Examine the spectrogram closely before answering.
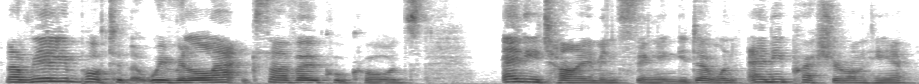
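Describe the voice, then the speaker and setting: A woman, teaching a vocal warm-up to camera from a small room at home, friendly and demonstrative. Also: mid-range voice, expressive, moderate pace. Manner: friendly, demonstrative, touching throat and jaw while explaining. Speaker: choir vocal coach.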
